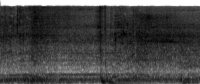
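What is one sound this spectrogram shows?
A car smashes through obstacles with a loud crash.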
